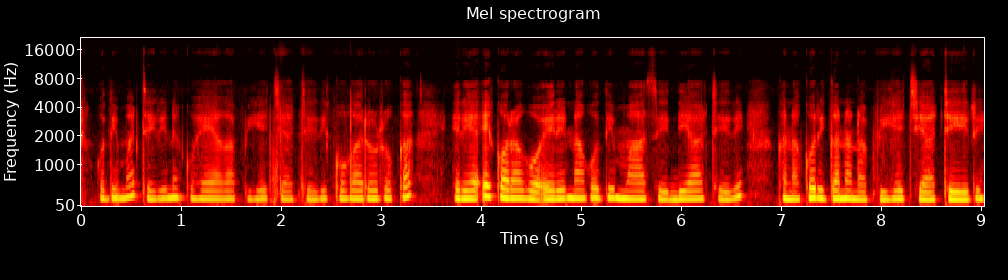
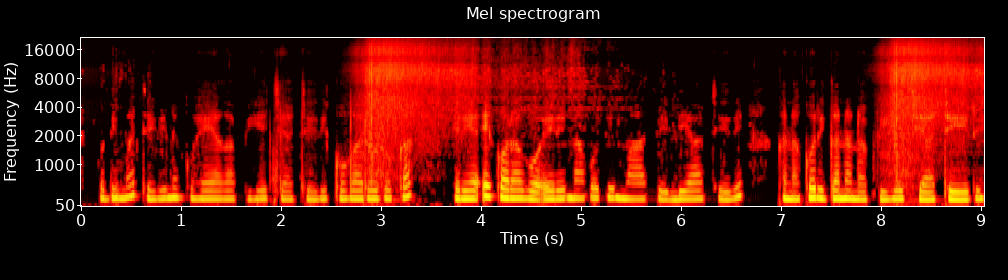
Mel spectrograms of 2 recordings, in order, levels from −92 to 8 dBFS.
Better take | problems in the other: first | noise reduction (classical method spectral subtraction)

